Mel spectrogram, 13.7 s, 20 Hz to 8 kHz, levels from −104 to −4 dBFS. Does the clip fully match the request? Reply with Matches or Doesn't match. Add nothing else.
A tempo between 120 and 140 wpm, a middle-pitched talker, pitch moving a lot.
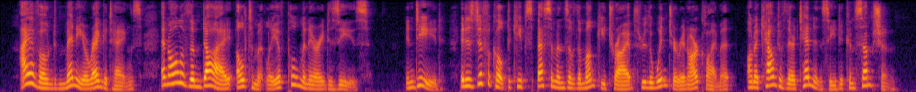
Doesn't match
